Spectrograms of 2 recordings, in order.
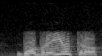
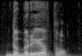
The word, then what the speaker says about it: Dobro jutro: Dobro jutro. – Dobro jutro.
